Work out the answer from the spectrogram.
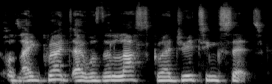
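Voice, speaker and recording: A woman's voice: fairly low pitch, flat delivery, moderate pace. A middle-aged Nigerian woman with a Nigerian accent, a guest on a podcast interview who talks emphatically and repeats her key phrases.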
